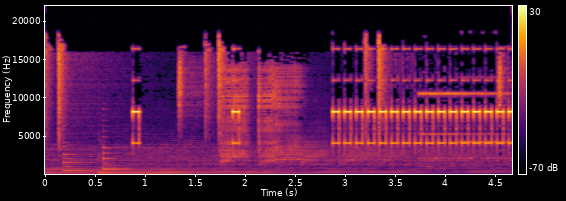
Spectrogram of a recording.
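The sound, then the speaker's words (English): An alarm clock sound effect: a couple of isolated high beeps over a steady low tone, then a rapid, evenly spaced run of loud electronic beeps until the end. “The clock starts now.”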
